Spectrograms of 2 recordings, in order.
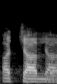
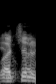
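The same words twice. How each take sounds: First: ਅਚਲ with light a and firm, weighted chall; tightened pronunciation. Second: Quick ਅਚਲ with short, slack syllables; misreading demo. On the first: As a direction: press the second syllable of ਅਚਲ. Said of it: "ਕੱਸ ਕੇ ਬੋਲਣੇ ਨੇ". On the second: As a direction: rush ਅਚਲ without weight on chal. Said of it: "ਇਹਨੂੰ ਅਚਲ ਨਹੀਂ ਪੜ੍ਹਨਾ". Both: Shown as a demonstration.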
